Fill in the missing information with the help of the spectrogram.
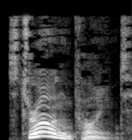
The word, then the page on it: strongpoint: British English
